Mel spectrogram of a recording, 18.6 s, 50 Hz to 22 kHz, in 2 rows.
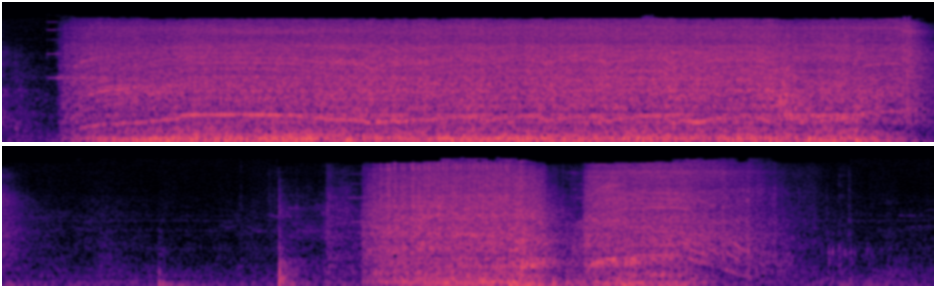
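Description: Cordless drill with a 3/8-inch bit boring holes through the wooden wall of a beehive brood box. A long run of about eight seconds whose motor pitch rises and then wavers as the bit bites, then a pause with a couple of clicks, then a second, shorter run in two bursts that winds down near the end.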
